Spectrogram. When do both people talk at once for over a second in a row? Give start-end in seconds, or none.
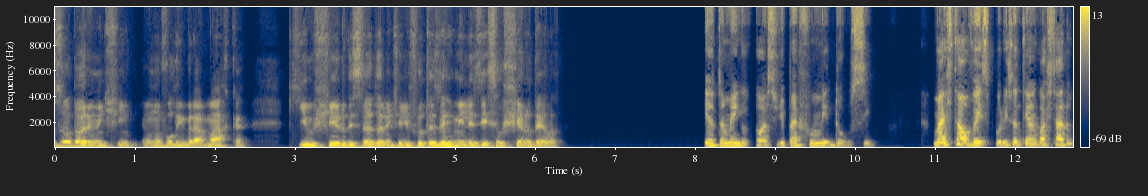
none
